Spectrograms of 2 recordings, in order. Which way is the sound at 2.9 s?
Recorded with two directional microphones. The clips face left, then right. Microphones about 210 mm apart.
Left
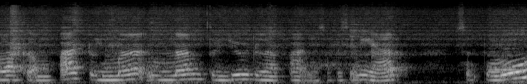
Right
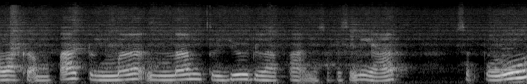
50° right (ahead or behind).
